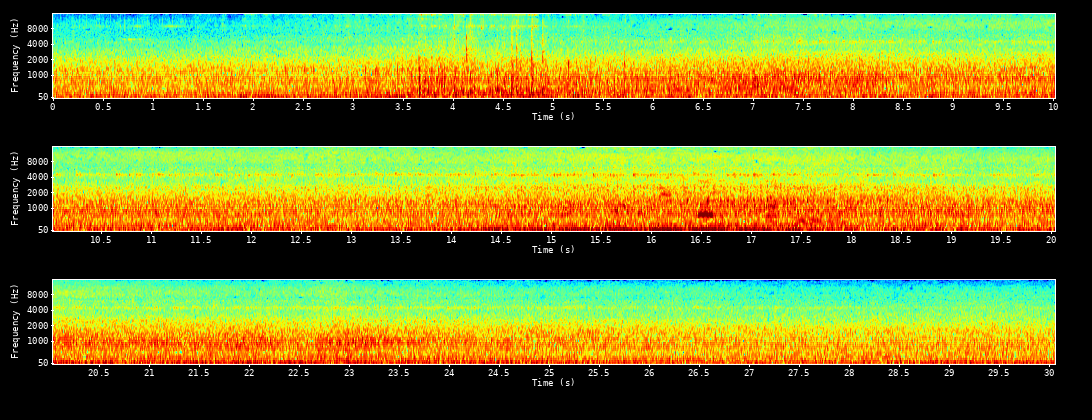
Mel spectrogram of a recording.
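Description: City road traffic: a queue of cars and a bus running along a street, with a low engine rumble that swells to its loudest about halfway through.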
